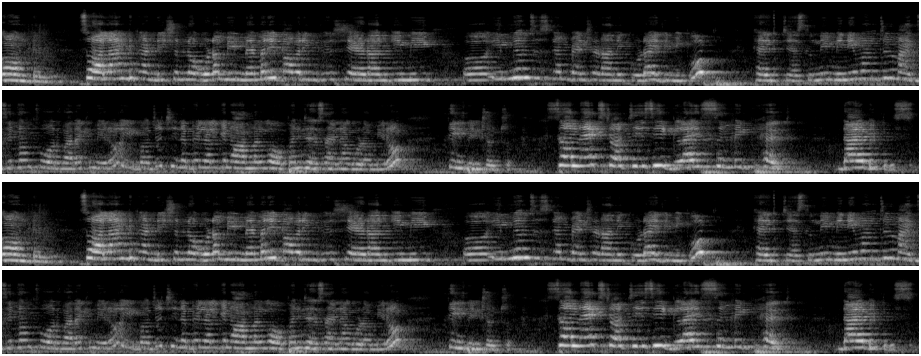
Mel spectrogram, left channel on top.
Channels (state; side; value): identical; both; correlation 1.00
